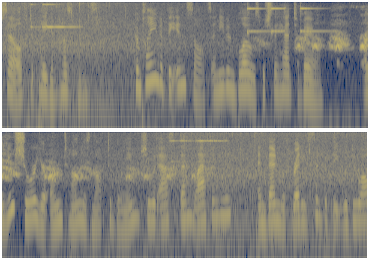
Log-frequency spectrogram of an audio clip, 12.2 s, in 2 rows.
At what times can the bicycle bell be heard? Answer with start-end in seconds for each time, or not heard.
0.5-1.1, 4.0-5.5, 8.8-9.9.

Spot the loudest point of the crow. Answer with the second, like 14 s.
6 s.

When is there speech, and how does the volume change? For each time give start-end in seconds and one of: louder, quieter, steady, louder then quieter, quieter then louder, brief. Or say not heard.
0.0-12.1 steady.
